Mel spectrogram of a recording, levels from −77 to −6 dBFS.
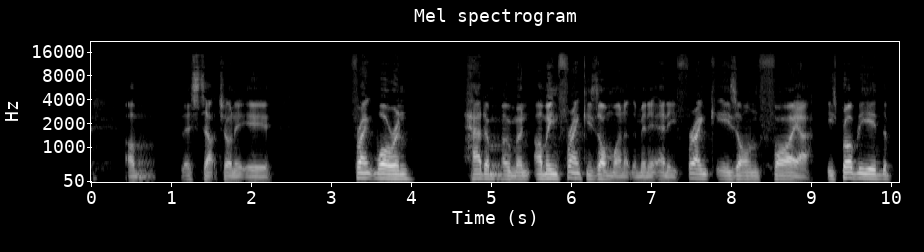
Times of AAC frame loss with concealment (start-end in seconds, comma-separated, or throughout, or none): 0.56-1.27, 5.00-5.19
